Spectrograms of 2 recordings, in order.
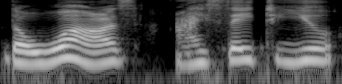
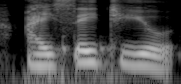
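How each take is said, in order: First: The whole phrase read very slowly, word by word. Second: Said in the usual way. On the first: Shown as a demonstration. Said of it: "한번 해볼게요". (문장 전체를 아주 천천히 읽기) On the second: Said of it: "그냥 해보세요".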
